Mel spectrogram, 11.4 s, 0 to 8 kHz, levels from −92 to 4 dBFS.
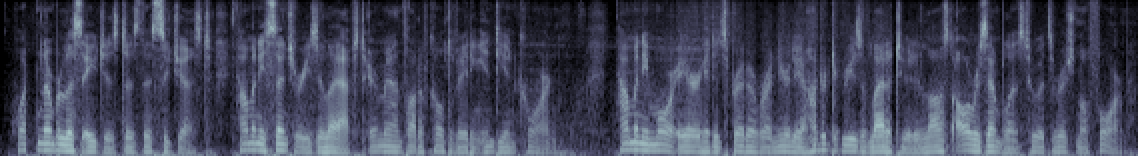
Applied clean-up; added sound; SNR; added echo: neural separator model SepFormer DNS4.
